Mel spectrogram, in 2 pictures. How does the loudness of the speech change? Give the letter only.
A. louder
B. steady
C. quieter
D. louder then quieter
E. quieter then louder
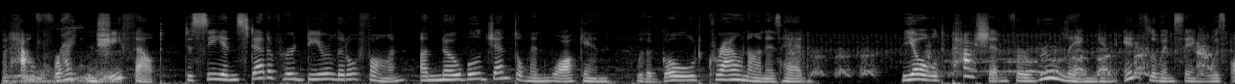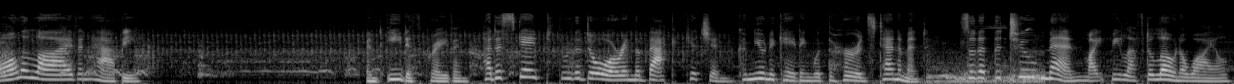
B.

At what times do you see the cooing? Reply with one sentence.
You can hear the cooing from 0.0 to 1.2 s and from 21.6 to 22.8 s.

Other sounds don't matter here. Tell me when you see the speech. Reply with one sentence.
The speech can be heard from 0.0 to 8.2 s, from 9.0 to 13.8 s and from 16.0 to 24.6 s.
